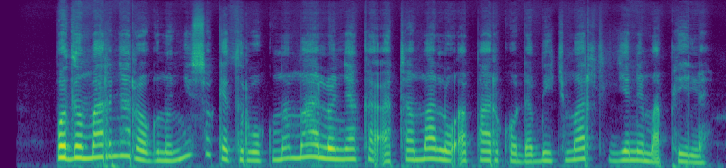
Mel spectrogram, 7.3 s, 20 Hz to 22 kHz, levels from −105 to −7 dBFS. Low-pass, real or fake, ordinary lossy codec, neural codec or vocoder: none; fake; none; codec, 44.1 kHz, 7.8 kbps, Pupu-Codec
